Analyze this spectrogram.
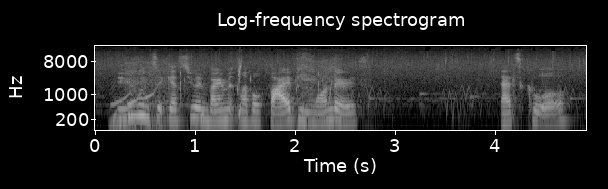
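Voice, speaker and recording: With music in the background, a woman speaks at medium pitch and a moderate pace, using ordinary pitch variation. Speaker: vtuber streamer. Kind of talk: live gaming stream chat.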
